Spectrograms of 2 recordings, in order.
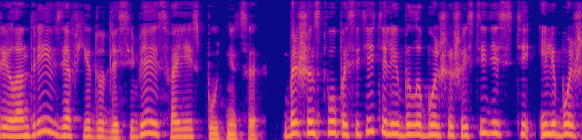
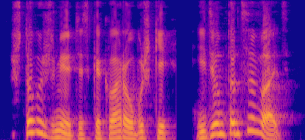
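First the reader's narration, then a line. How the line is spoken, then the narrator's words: Shouting. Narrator (Russian): крикнул Лев Константинович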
